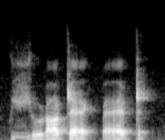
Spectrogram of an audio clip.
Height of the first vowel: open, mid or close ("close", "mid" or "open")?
close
